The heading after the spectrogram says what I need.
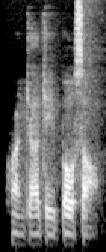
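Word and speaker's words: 觀自在菩薩: three characters of the heart suture itself I pronounce is kwanjaje kwanjaje bosal which is um the Korean pronunciation for the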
